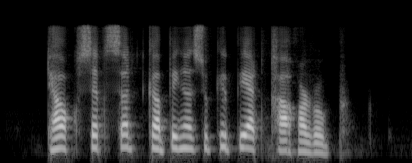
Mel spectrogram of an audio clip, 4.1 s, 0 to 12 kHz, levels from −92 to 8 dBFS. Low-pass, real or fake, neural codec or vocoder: 7.2 kHz; fake; codec, 16 kHz, 0.7 kbps, FocalCodec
